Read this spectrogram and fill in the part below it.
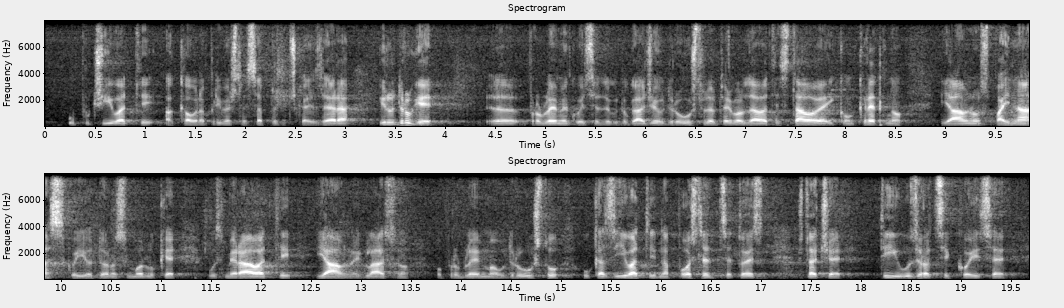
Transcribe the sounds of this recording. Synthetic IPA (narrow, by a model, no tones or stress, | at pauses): uput͡ʃiːʋat̪ʰia̰kao̞napɾiːmje̞ɾʃt̪aesapɾet̪it͡ʃkaje̞̰ze̞ɾailid̪ɾuɡe̞ | pɾo̞ble̞ːme̞ko̞jised̪o̞ɡad͡ʒajuːd̪ɾuːʃt̪ud̪abit̪ɾebalod̪aːʋat̪ist̪aʋo̞ʋe̞iko̞ŋkɾe̞t̪no̞ | jaːʋno̞st̪̚painaːsko̞jid̪o̞no̞siːmo̞d̪luke̞usmjeɾaːʋat̪ijaːʋno̰ḭɡlˠaːsno̞ | opɾo̞ble̞ːmimaud̪ɾuːʃt̪ʋuukaziːʋat̪inapo̞slʲʎʲe̞d̪it̪se̞t̪o̞ːje̞st̪ʃt̪at͡ɕe̞ | t̪iːuzɾo̞t̪sikʰo̞jise̞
